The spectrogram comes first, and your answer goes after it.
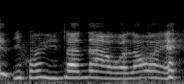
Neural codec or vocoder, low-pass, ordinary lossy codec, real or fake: codec, 16 kHz, 8 kbps, FreqCodec, smaller model; 7.2 kHz; none; fake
